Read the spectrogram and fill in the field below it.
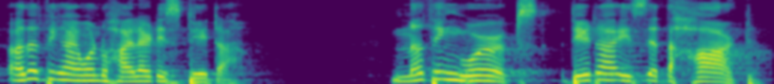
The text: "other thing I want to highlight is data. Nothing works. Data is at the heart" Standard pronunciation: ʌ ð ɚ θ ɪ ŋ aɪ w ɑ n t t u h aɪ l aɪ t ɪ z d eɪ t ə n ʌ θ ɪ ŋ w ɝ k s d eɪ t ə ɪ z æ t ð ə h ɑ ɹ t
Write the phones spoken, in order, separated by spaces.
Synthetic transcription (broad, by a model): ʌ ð ɚ t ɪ ŋ aɪ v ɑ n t t u h aɪ l aɪ t ɪ z d eɪ t ə n ʌ t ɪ ŋ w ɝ k s d eɪ t ə ɪ z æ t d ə h ɑ ɹ t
